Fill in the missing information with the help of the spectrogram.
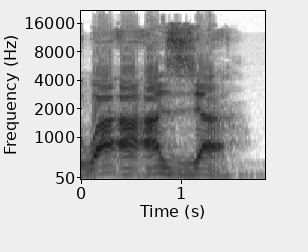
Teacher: Ada sebagian orang ketika mengucapkan lafadz wa a'azza itu dibolak-balik, kadang disamakan. Misalnya ketika mengucapkan lafadz wa a'azza, ainnya dirubah menjadi hamzah. Jadi wa a'azza itu adalah kesalahan yang fatal.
